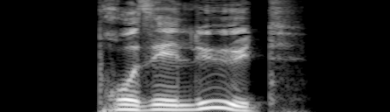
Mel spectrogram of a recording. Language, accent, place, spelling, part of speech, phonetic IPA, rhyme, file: German, Germany, Berlin, Proselyt, noun, [pʁozeˈlyːt], -yːt, De-Proselyt.ogg
- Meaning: proselyte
